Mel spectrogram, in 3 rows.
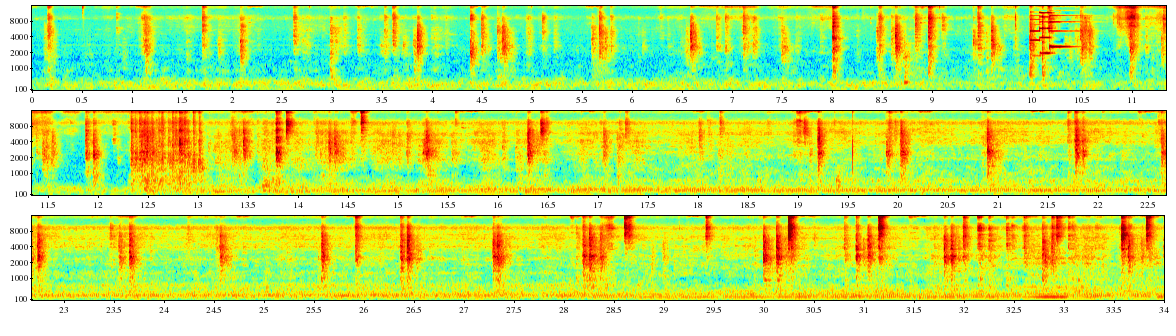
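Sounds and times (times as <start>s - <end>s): washing machine motor hum: 0.0s - 34.0s.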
